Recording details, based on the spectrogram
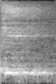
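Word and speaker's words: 危機: En el Japón, cuando dicen crisis, se escribe con 2 kanji o ideogramas y se lee kiki.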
